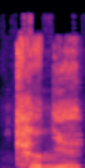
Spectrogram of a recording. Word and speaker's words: Cagnes: Cagnes, I think, is more like the French pronunciation, like the singer that you might have your own opinion on with the overexposed girlfriend.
